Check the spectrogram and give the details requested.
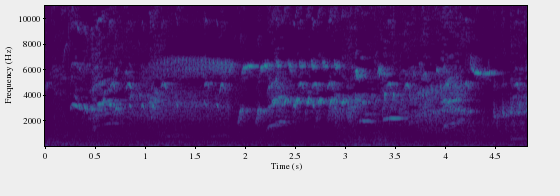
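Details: Canary chicks from a 2021 brood being fed, giving a dense run of high, thin chirps and buzzy squeaks that rise and fall almost without pause for about four seconds.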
